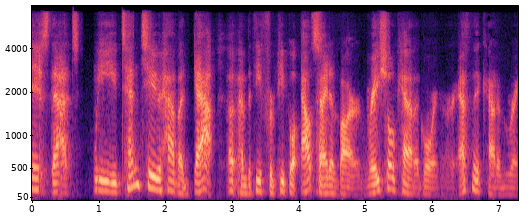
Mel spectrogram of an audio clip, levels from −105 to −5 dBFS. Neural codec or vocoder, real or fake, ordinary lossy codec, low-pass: codec, 16 kHz in and 24 kHz out, 0.6 kbps, FocalCodec, streaming, 4096 codes; fake; AAC, 32 kbps; 7.2 kHz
